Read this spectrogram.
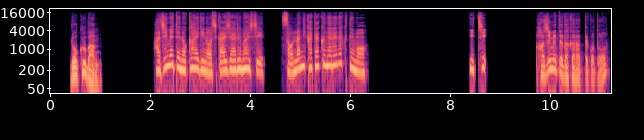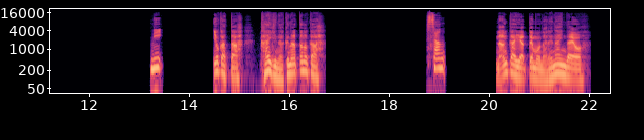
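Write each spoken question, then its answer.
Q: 6番初めての会議の司会じゃあるまいし、そんなに硬くならなくても。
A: 3: 何回やっても慣れないんだよ。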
